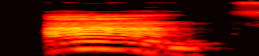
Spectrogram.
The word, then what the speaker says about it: aunt: Then, we also have aunt. The a u here is long a, not short. Long a.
